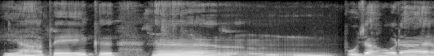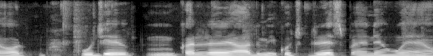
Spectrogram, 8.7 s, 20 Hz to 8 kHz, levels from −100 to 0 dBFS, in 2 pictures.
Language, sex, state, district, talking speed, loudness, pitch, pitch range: Hindi, male, Bihar, West Champaran, 130 wpm, -17 LUFS, 160 Hz, 155-175 Hz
